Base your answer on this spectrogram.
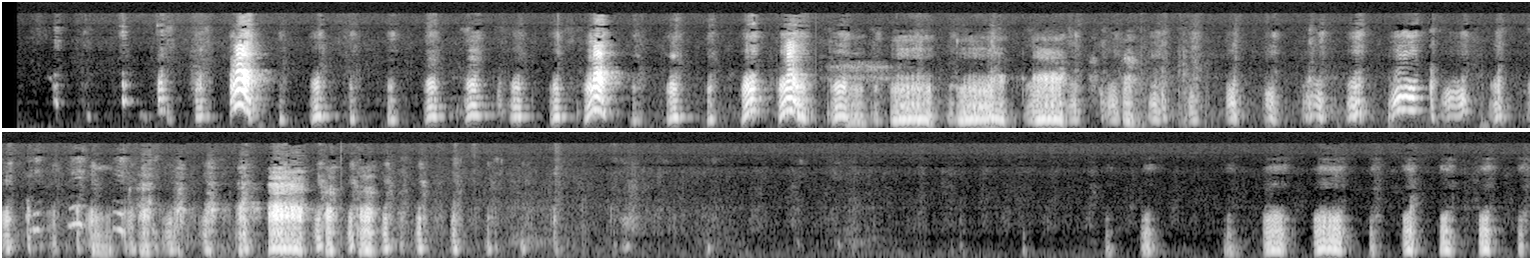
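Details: Pyrenean Mountain Dog puppies at a farm, giving a busy run of short low growls and grunts with some higher yelps, densely packed for about thirteen seconds, then a pause and a brief final burst of grunts.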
